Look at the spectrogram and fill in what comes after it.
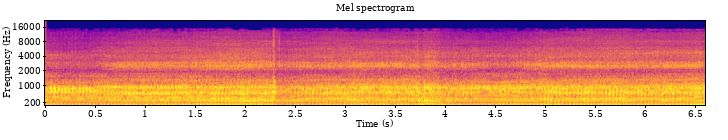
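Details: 2016 Yamaha YFZ450R SE quad after the throttle position sensor was set to 0.81 to cure the factory low-rpm bog: a steady single-cylinder drone holds even under throttle without stumbling or dropping off; clean running.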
